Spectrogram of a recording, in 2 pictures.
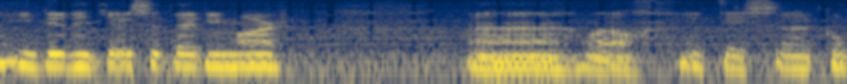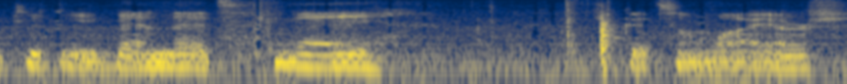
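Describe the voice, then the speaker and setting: Gravelly, slow-talking man, non-native English speaker. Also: on the high side. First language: not English. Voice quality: gravelly, creaky. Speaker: host of a radio restoration channel. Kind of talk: casual hands-on repair commentary. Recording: clearly noisy home-made recording.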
